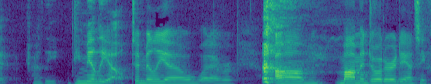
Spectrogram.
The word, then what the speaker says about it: D'Amelio: Charlie D'Amelio.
